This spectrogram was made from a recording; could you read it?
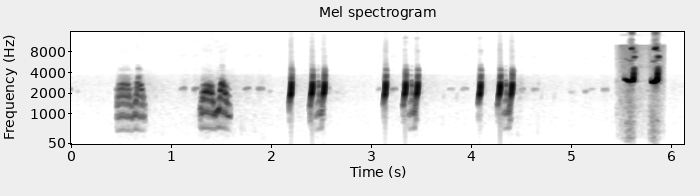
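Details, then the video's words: Two low, nasal growling notes from wild quail, followed by three crisp triple-note chirp phrases about a second apart and two sharp clicks at the end, birds of the sort netted by hunters. "BATER Ki Awaz|Batair ki awaz 2024|Quail sound 2024|Quail shikar ki awaz"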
